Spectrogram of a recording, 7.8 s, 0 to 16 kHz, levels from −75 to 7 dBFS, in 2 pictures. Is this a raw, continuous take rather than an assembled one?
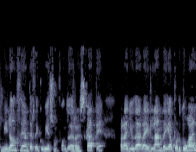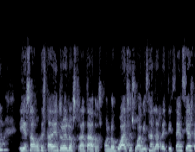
yes; 0 cuts

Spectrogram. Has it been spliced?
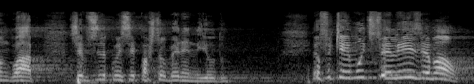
no; 0 cuts

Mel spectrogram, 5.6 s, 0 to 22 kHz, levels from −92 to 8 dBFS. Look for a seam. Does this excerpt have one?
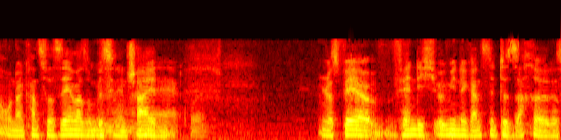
no; 0 cuts

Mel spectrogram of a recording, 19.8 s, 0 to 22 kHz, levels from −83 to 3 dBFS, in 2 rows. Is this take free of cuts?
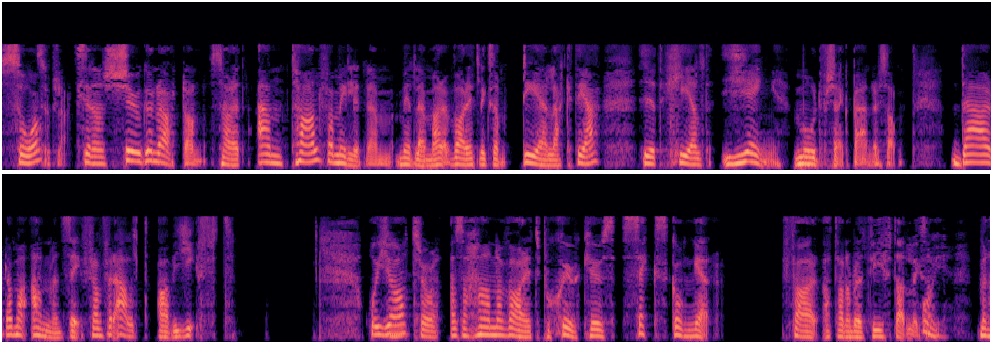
yes; 0 cuts

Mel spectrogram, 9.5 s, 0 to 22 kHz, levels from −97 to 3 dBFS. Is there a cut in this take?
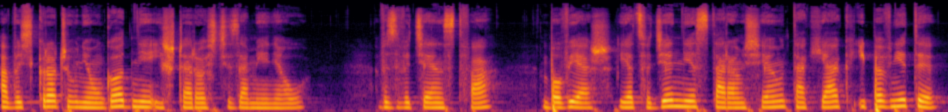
no; 0 cuts

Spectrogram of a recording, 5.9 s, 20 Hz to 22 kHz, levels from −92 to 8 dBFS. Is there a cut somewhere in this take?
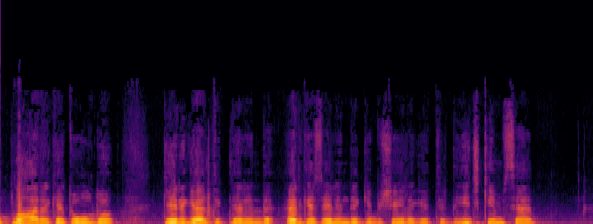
no; 0 cuts

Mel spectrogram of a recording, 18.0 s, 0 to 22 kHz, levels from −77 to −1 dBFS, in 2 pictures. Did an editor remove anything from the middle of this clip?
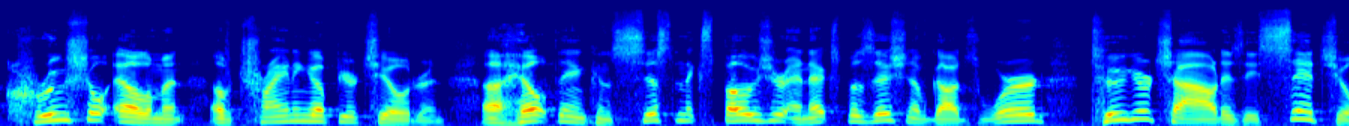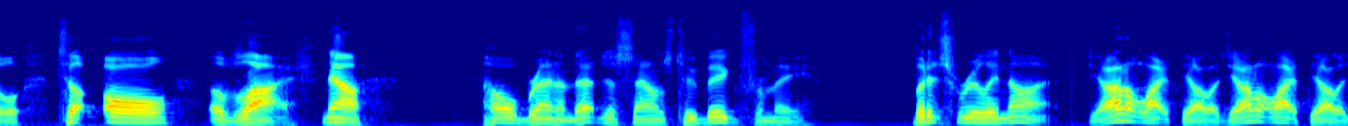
yes; 2 cuts; at 12.2 s, 16.3 s

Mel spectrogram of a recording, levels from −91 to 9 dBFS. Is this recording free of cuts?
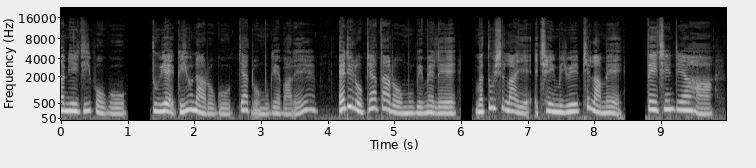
no; 1 cut; at 2.9 s

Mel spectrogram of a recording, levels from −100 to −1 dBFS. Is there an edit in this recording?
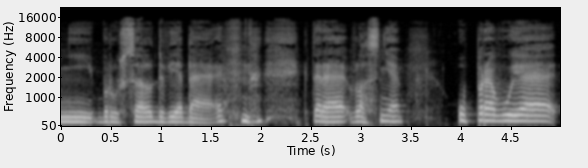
no; 0 cuts

